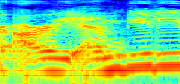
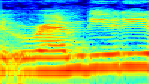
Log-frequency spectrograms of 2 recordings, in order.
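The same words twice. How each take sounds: First: "R E M" said letter by letter; "R E M" as an initialism, ar-ee-em; spelled out. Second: "Rem" as one syllable in "Rem Beauty"; "Rem" read like a name, rhyming with "gem"; said as a word. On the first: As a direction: spell "R E M" as three separate letters. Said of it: "or R E M Beauty". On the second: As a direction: say "Rem" as a single word, not spelled out. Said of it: "supposed to say Rem Beauty or". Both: Shown as a demonstration.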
